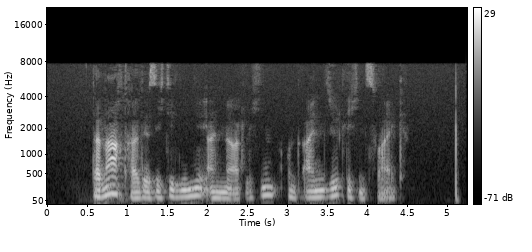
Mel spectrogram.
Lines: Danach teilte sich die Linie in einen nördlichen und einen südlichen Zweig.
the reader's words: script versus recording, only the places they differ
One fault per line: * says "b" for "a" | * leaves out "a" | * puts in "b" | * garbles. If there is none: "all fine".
* leaves out "in"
